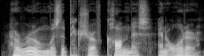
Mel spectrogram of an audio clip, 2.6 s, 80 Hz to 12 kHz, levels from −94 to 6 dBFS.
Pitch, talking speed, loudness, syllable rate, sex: 105 Hz, 210 wpm, -17 LUFS, 6.1 syllables/s, male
